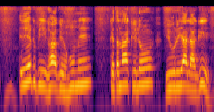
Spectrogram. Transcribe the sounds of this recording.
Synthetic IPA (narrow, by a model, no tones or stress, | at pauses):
eːkbiɡʱaɡẽːɦũmẽkɪt̪nakɪlo | juːɾɪjalaːɡiː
